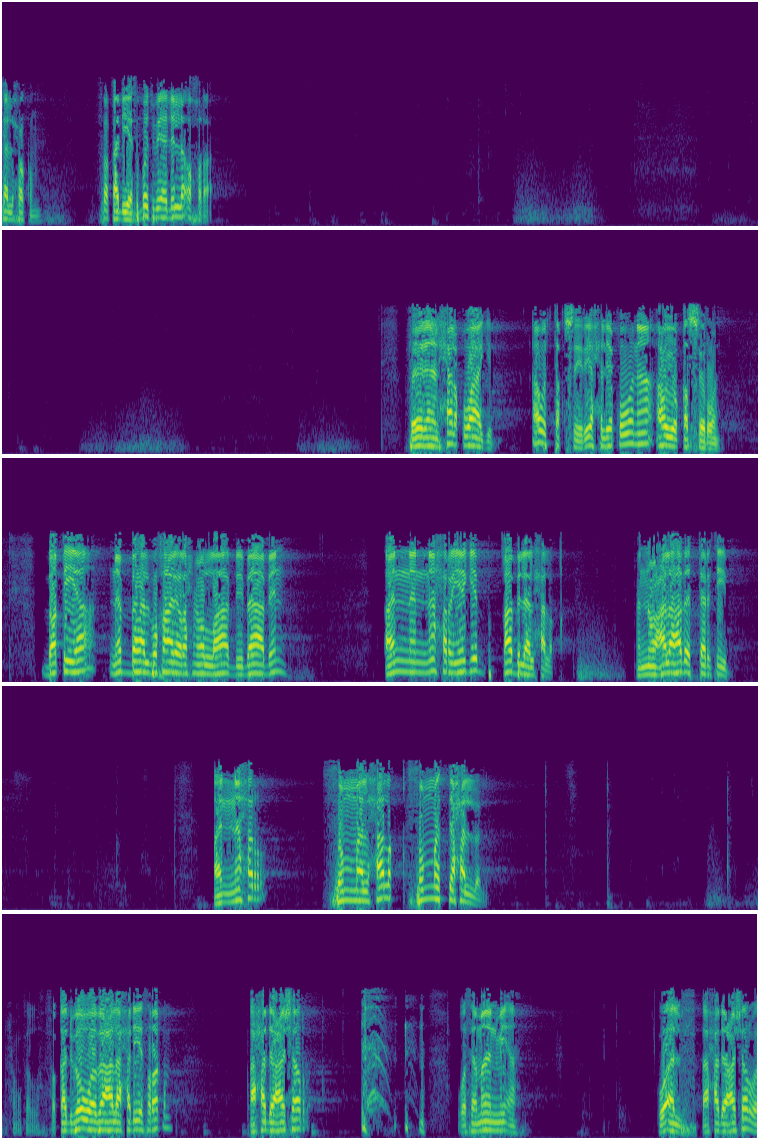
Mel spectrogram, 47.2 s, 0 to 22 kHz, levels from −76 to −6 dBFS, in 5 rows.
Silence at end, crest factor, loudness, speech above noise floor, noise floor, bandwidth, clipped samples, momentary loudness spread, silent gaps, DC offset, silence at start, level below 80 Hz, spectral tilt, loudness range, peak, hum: 0 s; 18 dB; -15 LUFS; 56 dB; -71 dBFS; 6 kHz; under 0.1%; 15 LU; none; under 0.1%; 0 s; -52 dBFS; -2.5 dB/octave; 7 LU; -2 dBFS; none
